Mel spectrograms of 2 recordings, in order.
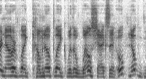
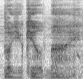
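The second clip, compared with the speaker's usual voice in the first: hushed voice; 8 semitones lower, 5 dB quieter than usual. Retold or imitated. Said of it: "people whispering".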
